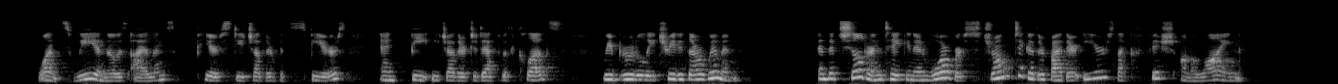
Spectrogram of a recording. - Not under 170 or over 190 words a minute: Yes, average, 180 wpm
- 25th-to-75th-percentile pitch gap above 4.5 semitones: Yes, average, 5.2 semitones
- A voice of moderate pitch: No, high, 215 Hz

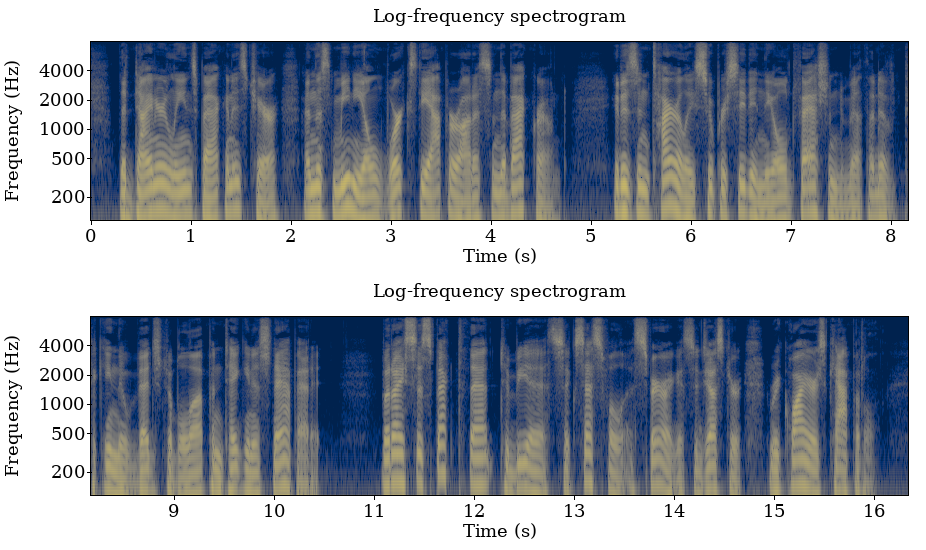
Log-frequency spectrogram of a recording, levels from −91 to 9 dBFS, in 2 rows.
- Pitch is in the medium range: No, low, 105 Hz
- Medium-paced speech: Yes, average, 175 wpm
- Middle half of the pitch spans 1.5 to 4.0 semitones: No, average, 4.7 semitones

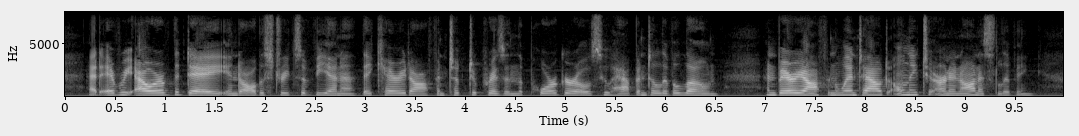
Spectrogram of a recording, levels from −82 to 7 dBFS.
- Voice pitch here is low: No, high, 195 Hz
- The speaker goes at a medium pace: No, fast, 230 wpm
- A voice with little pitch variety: Yes, narrow, 2.3 semitones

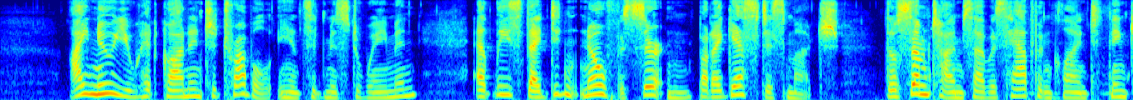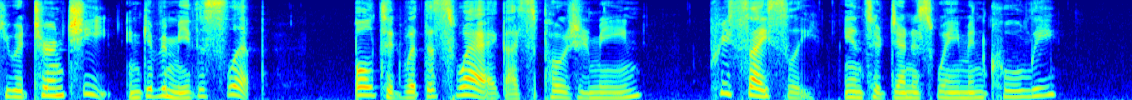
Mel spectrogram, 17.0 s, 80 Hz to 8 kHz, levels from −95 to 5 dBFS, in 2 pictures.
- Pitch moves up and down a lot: Yes, wide, 6.1 semitones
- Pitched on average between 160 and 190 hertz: Yes, medium, 185 Hz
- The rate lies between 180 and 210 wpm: Yes, average, 185 wpm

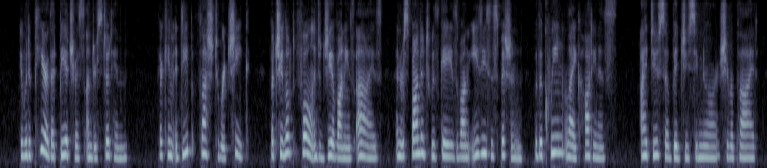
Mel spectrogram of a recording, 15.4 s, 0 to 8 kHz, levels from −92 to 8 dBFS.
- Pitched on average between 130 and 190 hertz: No, high, 220 Hz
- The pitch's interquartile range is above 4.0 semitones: No, average, 3.4 semitones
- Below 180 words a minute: Yes, average, 165 wpm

